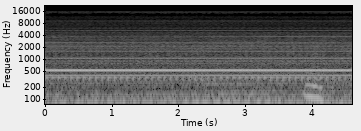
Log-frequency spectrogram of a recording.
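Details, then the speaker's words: Cellbee underwater scooter that had gone dead and would not charge or run, after owner's board repair: constant clean mid-pitched motor whine at steady pitch, no rattle or stutter, app showing a complete clean cycle. Normal motor run after repair. "The Bluetooth light is on. The motor is running. The app shows it running a complete clean cycle, so the board is now functioning."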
